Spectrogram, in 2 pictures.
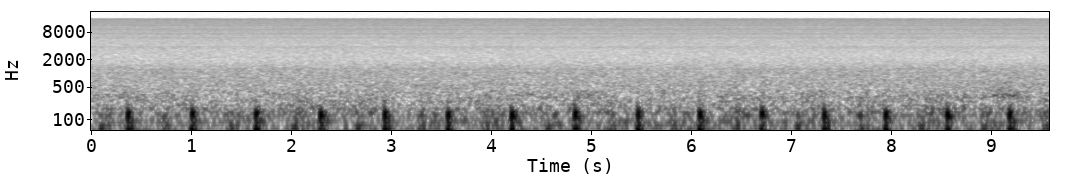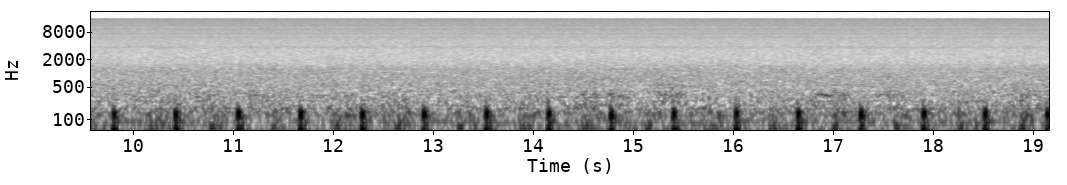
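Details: Steady, regular low thumping heartbeat at about 95 a minute over a soft hum, recorded for sleep ASMR.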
